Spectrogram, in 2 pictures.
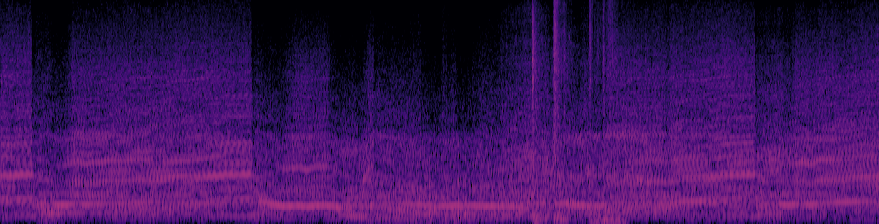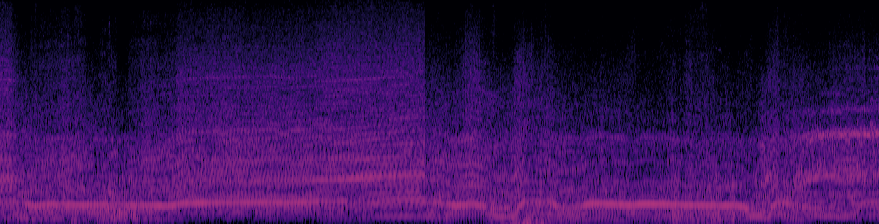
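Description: A racing car engine roars, rising in pitch and dropping back with each gear change.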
